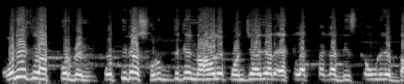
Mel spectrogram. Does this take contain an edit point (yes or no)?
no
